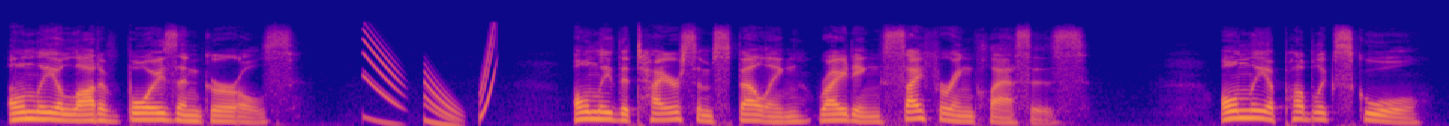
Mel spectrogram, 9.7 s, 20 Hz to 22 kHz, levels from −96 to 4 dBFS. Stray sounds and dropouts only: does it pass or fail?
fail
